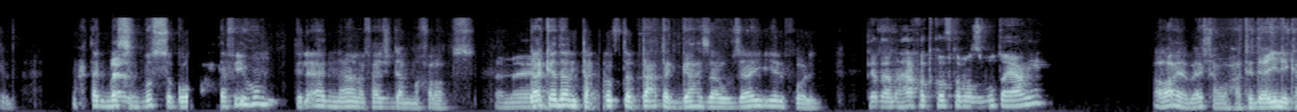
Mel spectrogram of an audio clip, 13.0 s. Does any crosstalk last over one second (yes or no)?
no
